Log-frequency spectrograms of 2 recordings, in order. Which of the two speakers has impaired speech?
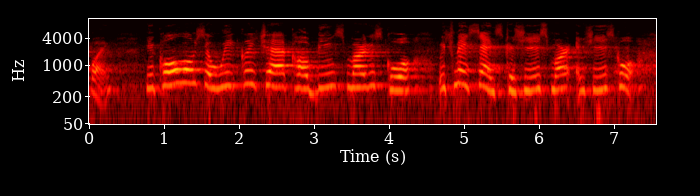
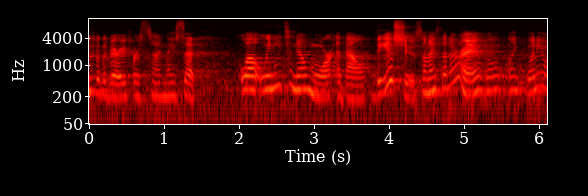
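The first: cerebral palsy; wheelchair user; speech, physical, occupational therapy, muscle relaxant, past surgery complications; sometimes hard to understand, partly from muscle relaxant.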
